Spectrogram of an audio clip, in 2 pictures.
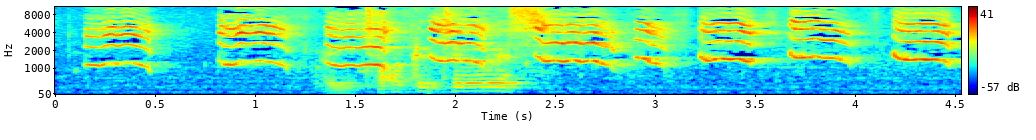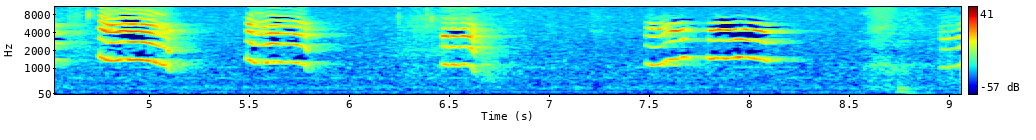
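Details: Vocal pet capuchin MonkeyBoo on his leather couch giving a quick stream of squeaky harmonic calls, with a brief burst of louder overlapping squeals early on, then slowing to a few spaced notes.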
